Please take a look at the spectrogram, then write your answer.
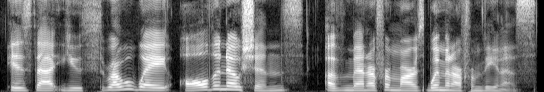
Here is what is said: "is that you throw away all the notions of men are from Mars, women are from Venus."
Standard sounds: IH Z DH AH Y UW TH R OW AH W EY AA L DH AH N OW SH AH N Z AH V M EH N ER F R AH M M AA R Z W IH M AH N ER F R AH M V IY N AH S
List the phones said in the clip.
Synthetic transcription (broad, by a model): IH Z DH AH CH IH TH R OW AH W EY AA L DH AH N OW SH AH N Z AH V M EH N ER F R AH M M AA R Z W IH M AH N ER F R AH M V IY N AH S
